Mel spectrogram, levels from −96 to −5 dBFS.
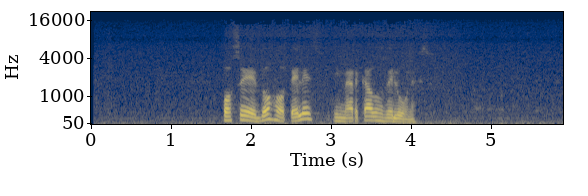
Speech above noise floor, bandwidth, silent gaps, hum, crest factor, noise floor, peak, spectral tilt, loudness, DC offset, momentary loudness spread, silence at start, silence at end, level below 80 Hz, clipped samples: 32 dB; 15.5 kHz; none; none; 20 dB; -58 dBFS; -10 dBFS; -8.5 dB/octave; -26 LUFS; under 0.1%; 10 LU; 1.65 s; 1.4 s; -56 dBFS; under 0.1%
